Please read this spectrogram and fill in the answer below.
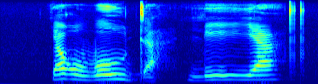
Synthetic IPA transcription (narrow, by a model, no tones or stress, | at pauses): jaɣʊboutʼa | lɪja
